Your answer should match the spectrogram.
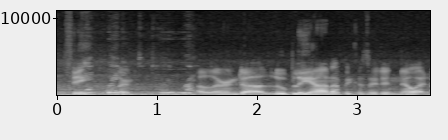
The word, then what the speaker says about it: Ljubljana: I mean, if I'm not sure of the name, how to pronounce it, I want to, Ljubljana. See? I learned Ljubljana because I didn't know it.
